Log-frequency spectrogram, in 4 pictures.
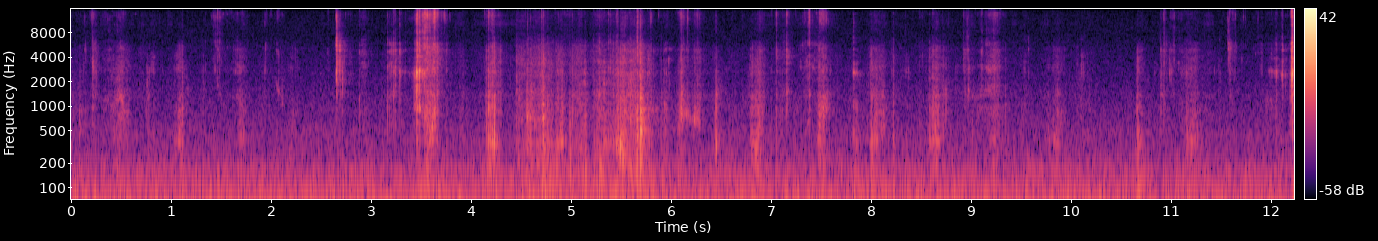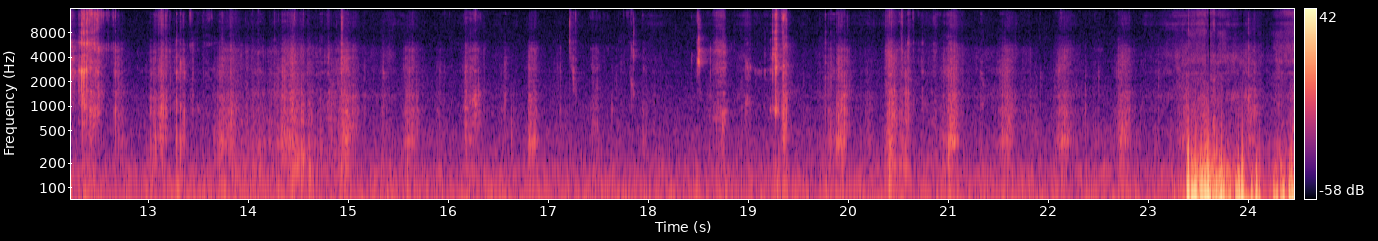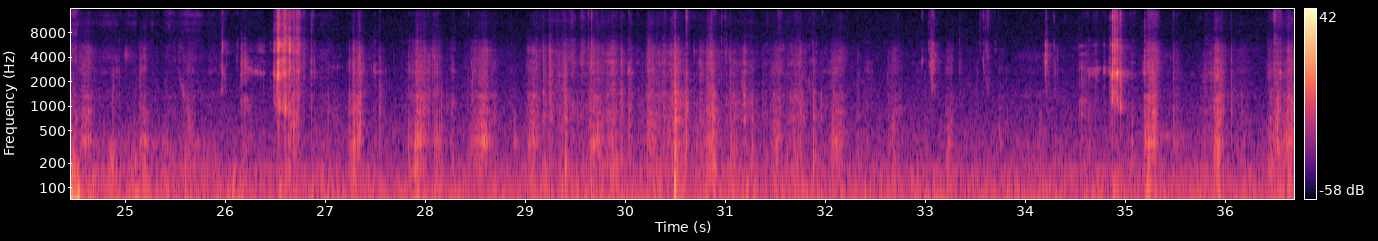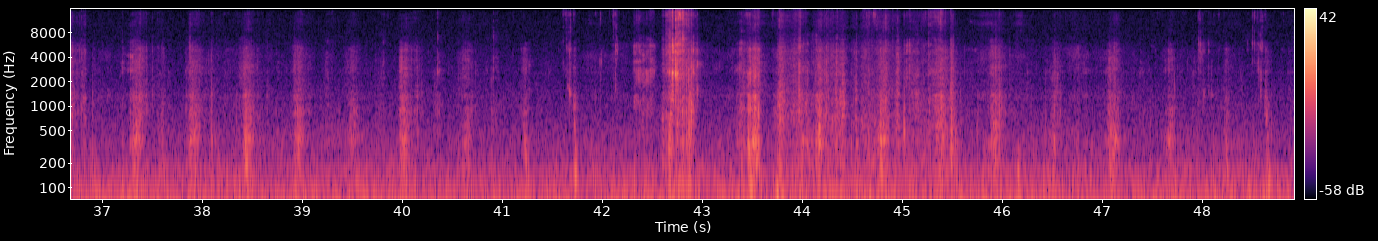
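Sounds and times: potato chips crunching: 0:00.2 - 0:10.0, 0:10.6 - 0:23.7, 0:24.5 - 0:48.7
loud low thumping: 0:23.3 - 0:24.6.

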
